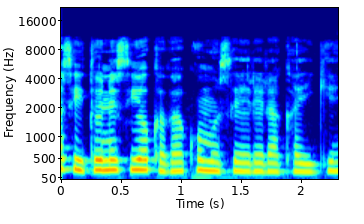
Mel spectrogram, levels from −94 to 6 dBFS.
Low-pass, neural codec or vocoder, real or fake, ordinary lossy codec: 10.8 kHz; none; real; none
